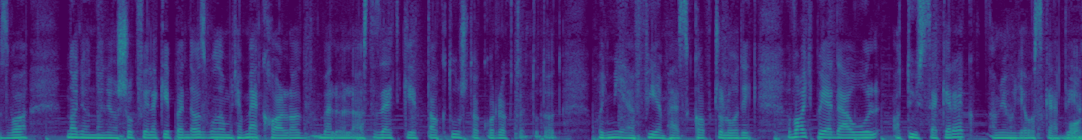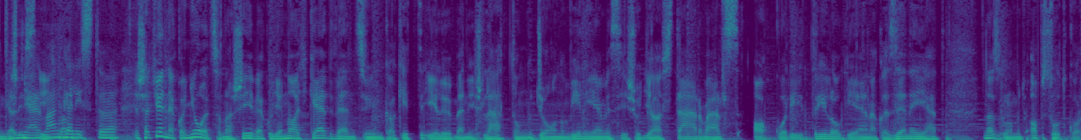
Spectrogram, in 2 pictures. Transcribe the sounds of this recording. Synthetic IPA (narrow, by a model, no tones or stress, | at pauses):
zʋɒnɒɟo̞nːɒɟo̞nʃo̞kfeːlɛkeːpːɛnd̪ɛɒzɡond̪olomocʰhɒmɛkhɒlːɒd̪bɛløːlɛ̰ɒst̪ɒzɛɟkeːt̪ːɒkt̪uʃt̪ɒkːo̞rrø̞kt̪ønt̪ud̪o̞t̪ | ho̞ɟmijɛɱfilmɦɛzkɒpt͡ʃo̞loːd̪ikvɒɟpeːld̪aːulɒt̪yːsːɛkɛɾɛkɒmiuɟɛo̞skaːrd̪iɡ̪iʃɲɛlt̪vɒŋɡɛlist̪øːleːʃhat̪jønːɛkɒɲo̞lt̪sʋɒnɒʃeːvɛkuɟɛnɒɟkɛd̪ʋɛnt̪syŋkɒkit̪eːløːbɛniʃlaːt̪ːuŋɡd͡ʒo̞nviljɛmseːʃuɟɛɒst̪aːrvarsɒkːo̞ɾit̪riloːɡijaːnɒkɒzɛnɛjiɦat̪eːnɒzɡonomɦoɟɒpsoluːt̪̚ko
